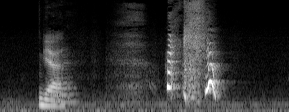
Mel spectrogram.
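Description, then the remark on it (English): A brief spoken word, then a sharp sneeze with a noisy inhale leading into the burst, followed by a quick second catch of breath. “Bless you.”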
